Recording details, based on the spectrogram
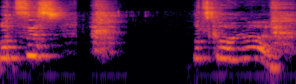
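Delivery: very high-pitched, baffled, bewildered tone. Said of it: "I'm going all in on this performance".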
